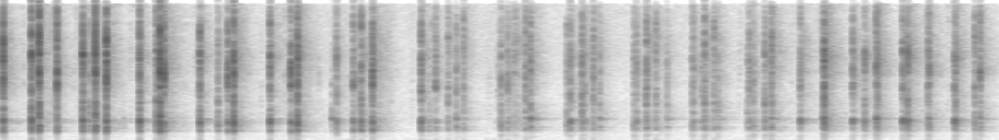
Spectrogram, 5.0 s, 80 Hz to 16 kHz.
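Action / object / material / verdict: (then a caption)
flick / plastic hair brush with plastic bristles / plastic / none. Fingertips and nails run along and flick the white plastic bristles of a solid, hand-sized lilac plastic hair brush. The result is a rapid series of about 29 short, dry, bright ticks and rattling clicks with almost no low end and no ring.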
